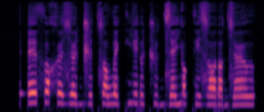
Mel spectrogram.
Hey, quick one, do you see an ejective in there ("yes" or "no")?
no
